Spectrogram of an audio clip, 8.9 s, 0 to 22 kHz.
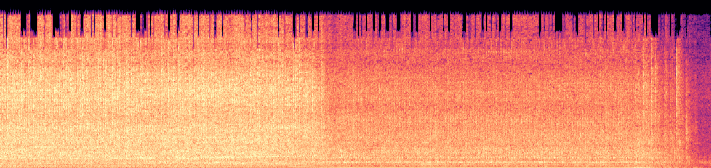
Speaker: Hey, we're here today with a 2003 Pontiac Sunfire 2.2 Ecotec or L61, and we have some timing chain slap.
